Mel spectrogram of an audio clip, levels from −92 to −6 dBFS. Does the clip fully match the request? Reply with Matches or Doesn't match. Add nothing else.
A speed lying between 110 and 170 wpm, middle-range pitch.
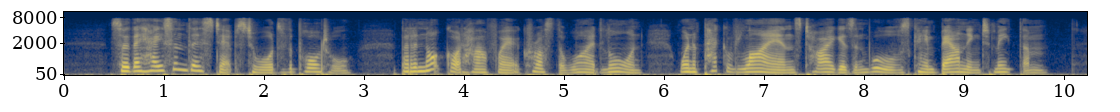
Doesn't match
